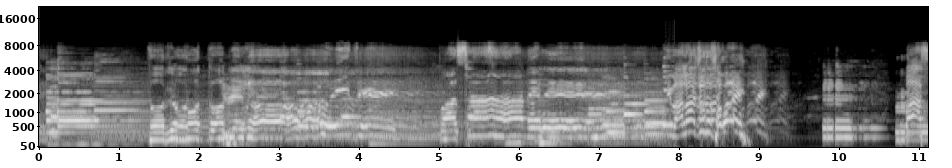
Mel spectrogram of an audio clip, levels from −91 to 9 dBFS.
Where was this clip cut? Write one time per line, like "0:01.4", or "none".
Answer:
0:07.9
